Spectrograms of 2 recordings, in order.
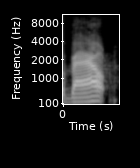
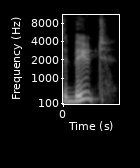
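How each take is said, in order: First: It is said with a Southern US accent. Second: It is said with a Canadian accent. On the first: "In the South, we're going to go about" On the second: "and up there, it's about"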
